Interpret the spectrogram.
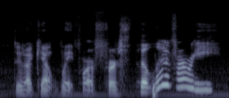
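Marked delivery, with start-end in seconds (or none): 2.1-3.2 soft voice cracking partway through. Speaker addresses a companion, voice cracking mid-sentence. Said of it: "my voice cracked".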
